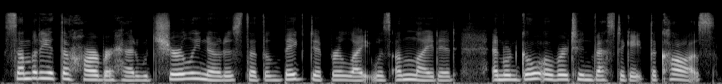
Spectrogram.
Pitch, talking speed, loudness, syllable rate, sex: 215 Hz, 190 wpm, -16 LUFS, 6.0 syllables/s, female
